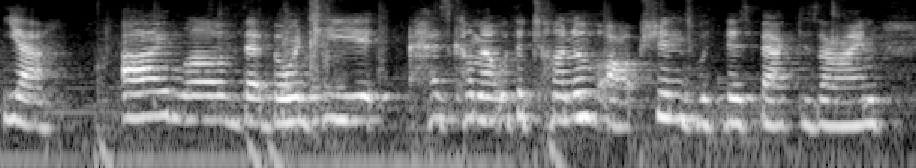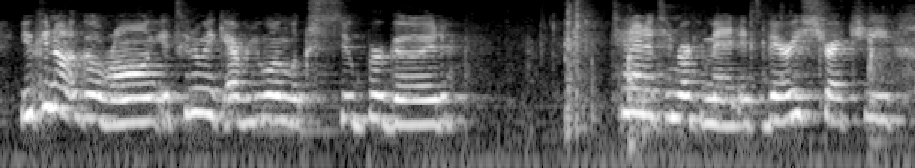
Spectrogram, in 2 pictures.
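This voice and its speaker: A woman's high-pitched, monotone, flat voice at a moderate pace, with audible room echo and noticeable background noise. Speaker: beauty and fashion youtuber. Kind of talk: try-on haul review. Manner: casual, filler-heavy.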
